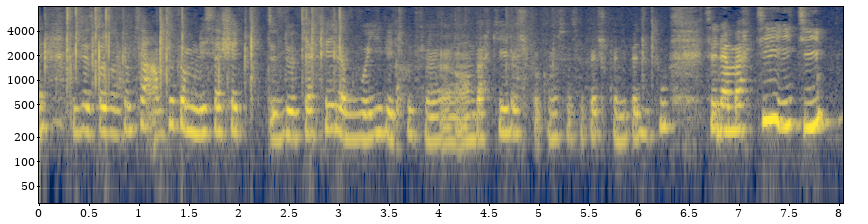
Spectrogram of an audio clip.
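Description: A woman's voice: fairly high pitch, far from the mic. Young woman, casual unboxing vlog, enthusiastic, faint background hiss. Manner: chatty and enthusiastic, with frequent fillers and asides. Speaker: unboxing vlogger. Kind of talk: casual unboxing chat mixed with reading product text aloud.

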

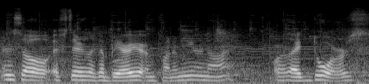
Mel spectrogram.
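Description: A woman's voice: lowish voice, steady tone, fairly quick, over music. A woman traveling on location outdoors among sand dunes, chatting and thinking aloud into a clip-on mic. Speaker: host, blind traveler. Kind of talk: on-location casual chat.

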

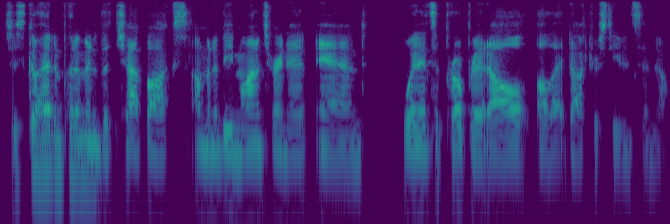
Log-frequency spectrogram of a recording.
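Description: Low-voiced man moderating a webinar. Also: fairly even intonation, a little fast, fairly bright tone, muffled recording. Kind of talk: casual announcement.

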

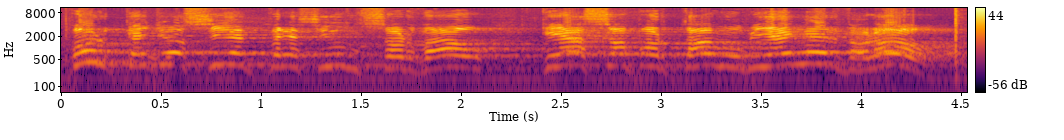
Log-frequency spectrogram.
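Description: An actor playing a pompous patriotic army captain, declaiming in a comic stage sketch. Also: male voice, extremely high pitch, normal speed, pushed and bright. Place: theatre stage, far camera. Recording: echoey theatre hall, faint hum.

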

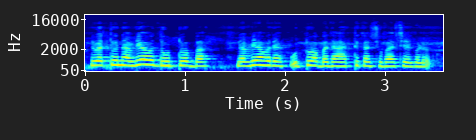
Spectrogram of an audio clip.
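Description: A woman's voice: sits high, fairly even intonation, quick pace, slight background noise. A woman greeting viewers, then acting several roles in an amateur family drama.

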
